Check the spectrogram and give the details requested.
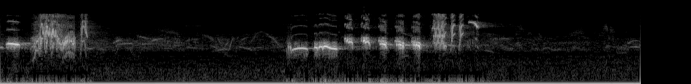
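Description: A blackbird gives two bursts of thin, wavering whistles mixed with scratchy, high twittering notes, separated by a pause, over a low rumble of wind.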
